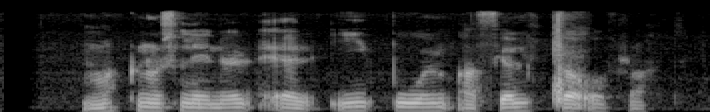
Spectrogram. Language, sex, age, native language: Icelandic, male, 15, Icelandic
